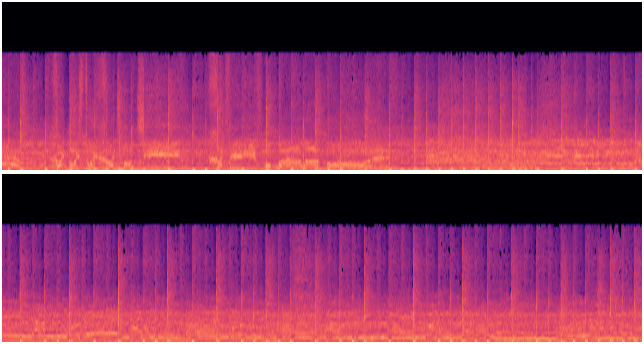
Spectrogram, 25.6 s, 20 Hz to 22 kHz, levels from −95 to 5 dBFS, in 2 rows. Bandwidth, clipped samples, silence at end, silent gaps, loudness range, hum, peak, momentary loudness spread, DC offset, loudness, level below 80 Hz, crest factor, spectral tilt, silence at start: 16 kHz; under 0.1%; 0 s; none; 1 LU; none; -2 dBFS; 2 LU; under 0.1%; -18 LUFS; -24 dBFS; 16 dB; -4 dB/octave; 0 s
